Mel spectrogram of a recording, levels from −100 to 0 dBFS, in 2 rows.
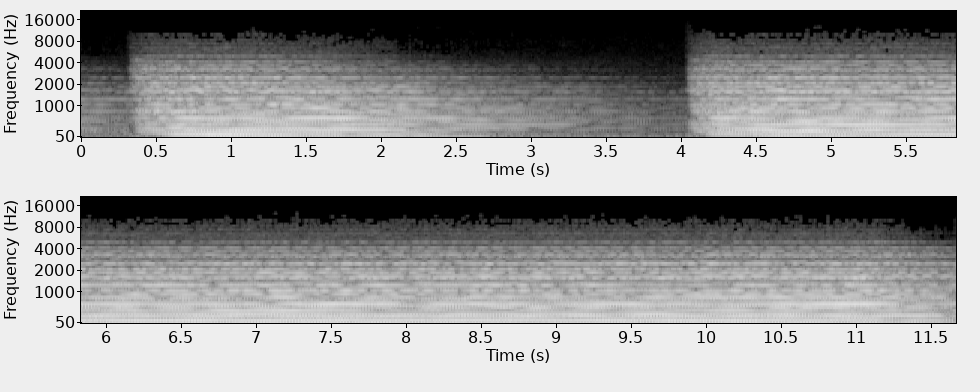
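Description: No technical faults can be heard anywhere here.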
